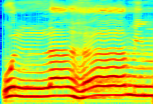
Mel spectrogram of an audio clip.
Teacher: mim yang bertasdid gunnah musaddadah kita dengungkan selama 3 harokat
